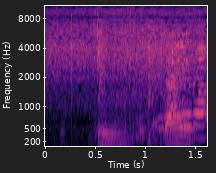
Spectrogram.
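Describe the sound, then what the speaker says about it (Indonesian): Chicken frying in a pan sizzles with a soft hiss while it is stirred, in a short burst under brief voices nearby. "Iki pitike diwarok wae no."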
